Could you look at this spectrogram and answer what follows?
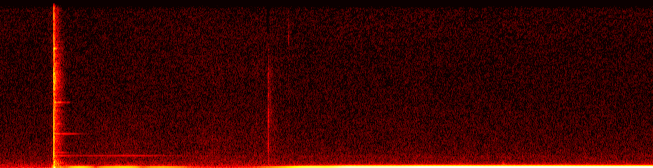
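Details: A tap, then a pure steady low tone that swells and holds, a hearing test tone in a simulated ASMR roleplay medical exam including an ear exam and beep test.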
